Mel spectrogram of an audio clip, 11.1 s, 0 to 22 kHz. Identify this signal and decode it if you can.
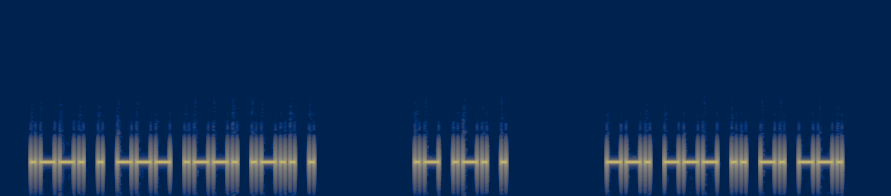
Morse code, heard as a keyed tone, about 21 wpm, 700 Hz. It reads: PEOPLE ARE GOING
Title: 3x Word-Spacing - Sets of 4 Words - 20wpm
